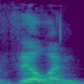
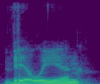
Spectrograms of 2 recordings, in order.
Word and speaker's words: villain: Also, I mess up the word villain, and that's actually going to come up technically in what we're about to talk about every time I spell it. I want to put the I before the A every time. Villian. Villian. It sounds more evil.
